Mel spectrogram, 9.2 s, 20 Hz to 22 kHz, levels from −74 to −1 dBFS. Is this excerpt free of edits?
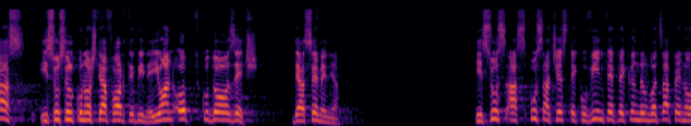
yes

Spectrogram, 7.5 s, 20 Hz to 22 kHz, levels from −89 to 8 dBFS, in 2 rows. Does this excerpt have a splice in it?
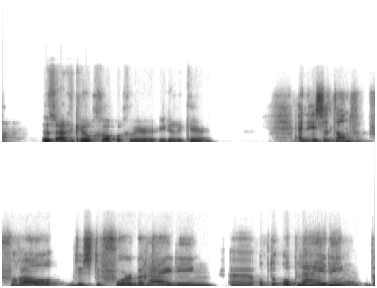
yes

